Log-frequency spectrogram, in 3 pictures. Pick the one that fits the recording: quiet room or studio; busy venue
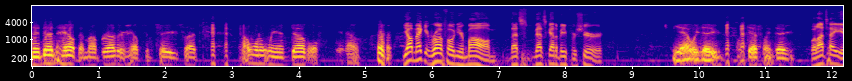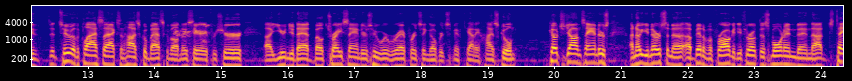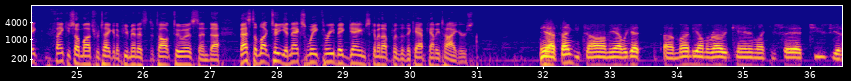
busy venue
